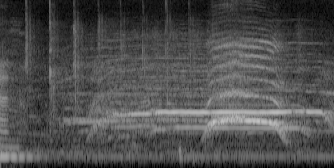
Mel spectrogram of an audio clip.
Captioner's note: cheering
